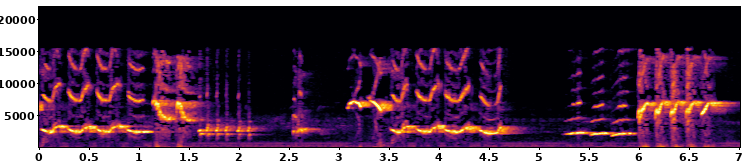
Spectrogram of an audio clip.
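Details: Male brown-chested jungle flycatcher from Bali, singing actively as a lure for young birds: rapid looping whistles, clipped rattles and high chirp series follow one another in bouts with short gaps.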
